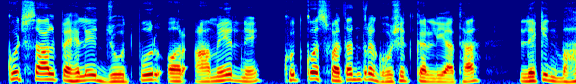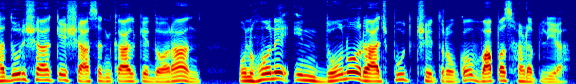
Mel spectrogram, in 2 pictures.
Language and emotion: Hindi, neutral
